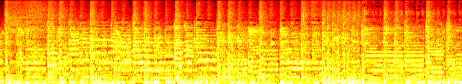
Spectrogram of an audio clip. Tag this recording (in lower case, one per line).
music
